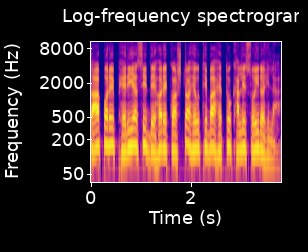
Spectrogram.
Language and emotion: Odia, neutral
